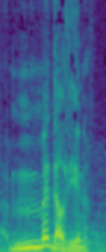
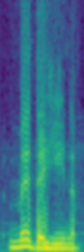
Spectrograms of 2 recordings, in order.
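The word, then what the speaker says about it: Medellín: Medaļina. – Es neredzu. Tur ir L vai nē, tur ir rakstīts nu, ar L medaļu. Divi, divi L izrunājas kā J spāņu valodā.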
